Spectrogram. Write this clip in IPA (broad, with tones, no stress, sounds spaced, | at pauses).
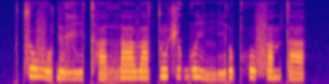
t͡s ʊ˦ v o˨ ɗ ɪ˨ ɣ iː˨ tʰ a˨ r aː˦ β a˦ t ũ˦ ʃ i˦ ɡʷ iː˦˨ ŋ i˨˦ ɾ ʊ˨ pʰ o˦ f a˦ m t a˦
